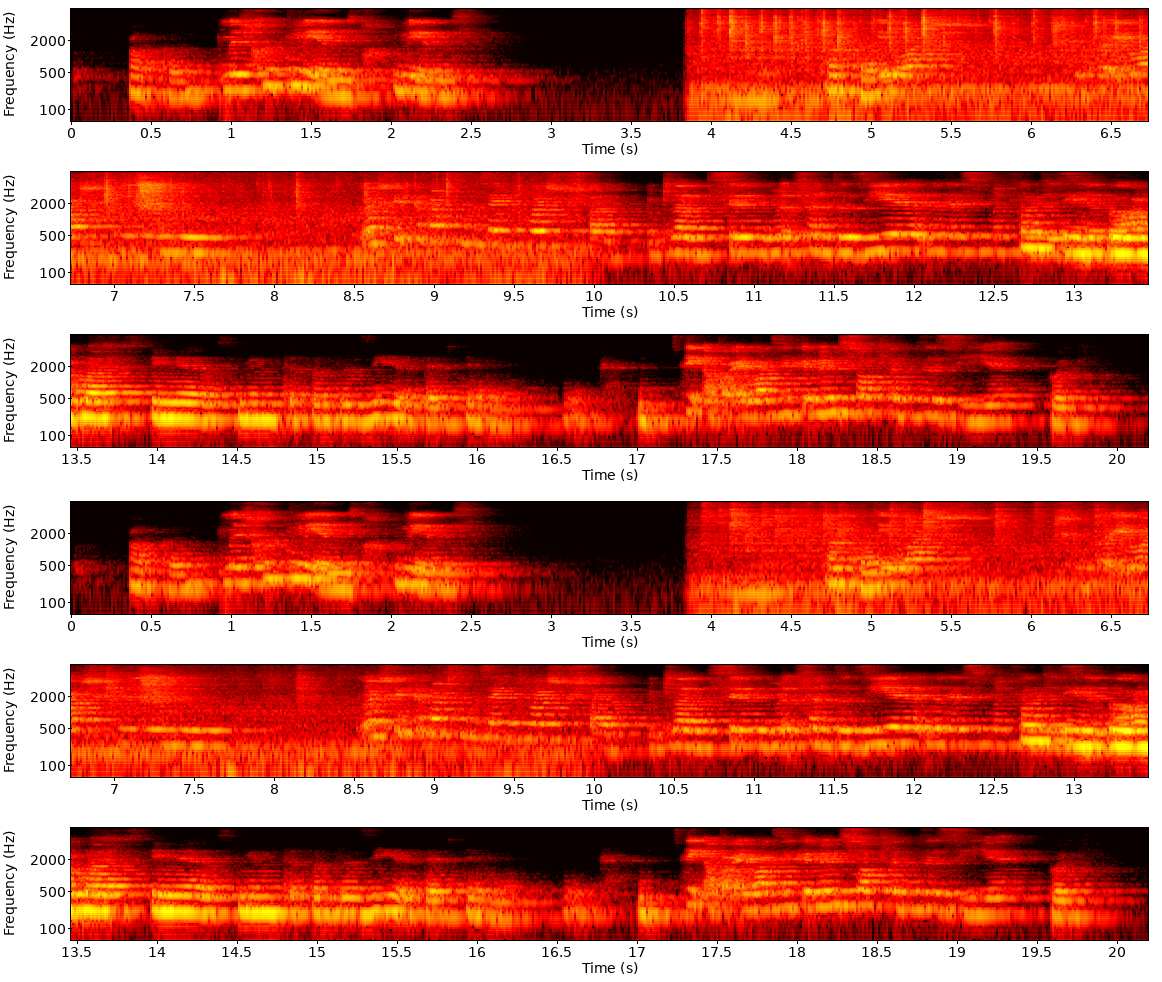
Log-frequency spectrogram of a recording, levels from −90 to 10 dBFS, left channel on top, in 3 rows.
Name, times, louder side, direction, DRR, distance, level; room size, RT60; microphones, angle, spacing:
voice 1, 0.4-0.8 4.7-5.1 12.7-16.3 16.5-16.7 17.0-17.1 19.6-19.7, right 1 dB, 5° left, -4 dB, 0.3 m, -24 dB
voice 2, 0.9-2.5 5.0-5.7 6.1-7.6 8.5-13.5 17.3-19.4, left 1 dB, 40° left, -5 dB, 1.2 m, -30 dB
Bicycle, 3.8-9.9, left 6 dB, 85° left, 0.3 m, -33 dB
2.8 x 2.2 x 3.8 m, 0.95 s
head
